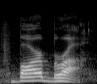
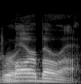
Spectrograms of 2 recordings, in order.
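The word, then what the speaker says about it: Barbra: Write out the name Barbara Streisand. Oh, man. B-A-R B-R-A is the correct spelling of her name. Barbara. Not Barbara.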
